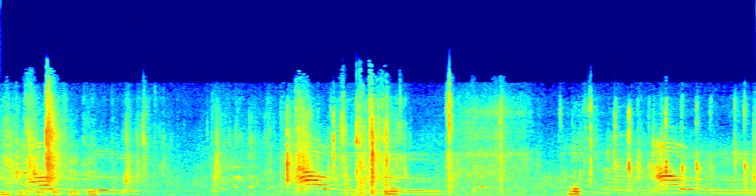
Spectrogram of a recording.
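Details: Hungry feral cats at Mare Island Naval Shipyard in Vallejo, California, crying while hoping for food; overlapping wavering meows, some short and some long, mixed with a person's voice, rustling and a sharp knock.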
